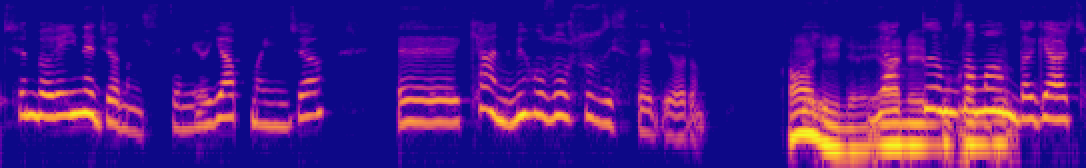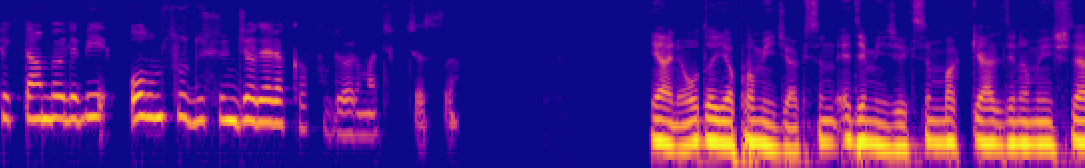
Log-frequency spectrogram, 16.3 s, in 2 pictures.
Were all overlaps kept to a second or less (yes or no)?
no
